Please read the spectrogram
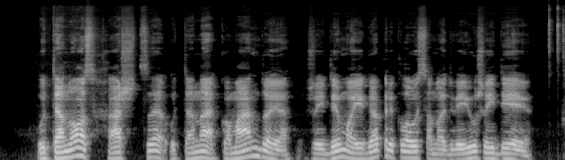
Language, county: Lithuanian, Kaunas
